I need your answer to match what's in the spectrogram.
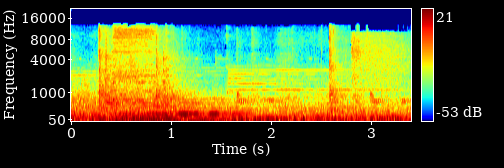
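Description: A heavy mechanical door strains and grinds as it is forced open, with a low rumbling hum under harsh, hissing bursts of metal scraping. No one speaks.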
